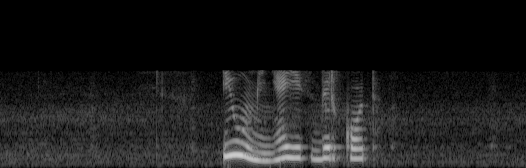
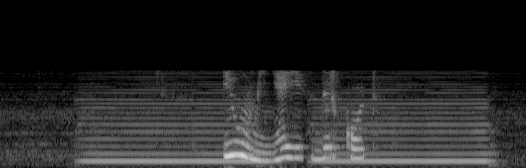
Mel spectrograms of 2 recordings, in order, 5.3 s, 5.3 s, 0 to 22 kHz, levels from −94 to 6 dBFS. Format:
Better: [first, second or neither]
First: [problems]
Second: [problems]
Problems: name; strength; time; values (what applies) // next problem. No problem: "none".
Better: first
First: none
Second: background sound (Bowed string instrument); 10 dB below the speech // room echo; dies away in 0.2 s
